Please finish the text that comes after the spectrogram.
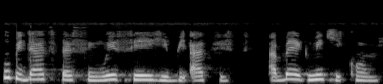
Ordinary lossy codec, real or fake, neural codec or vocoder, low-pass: MP3, 32 kbps; real; none; 7.2 kHz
